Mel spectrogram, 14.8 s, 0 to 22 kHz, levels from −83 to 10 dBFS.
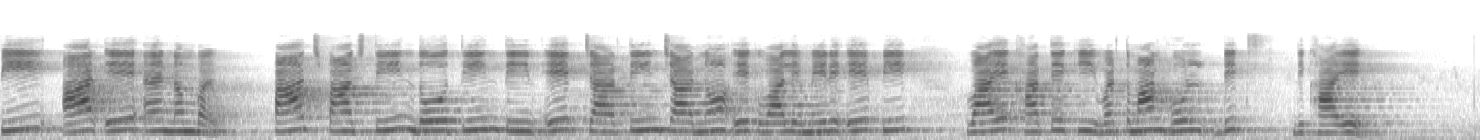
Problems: none marked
